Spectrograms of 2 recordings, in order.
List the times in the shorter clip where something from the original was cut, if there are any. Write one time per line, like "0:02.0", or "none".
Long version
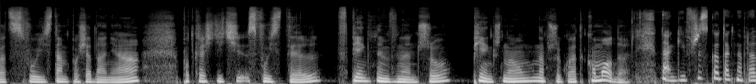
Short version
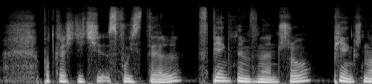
none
